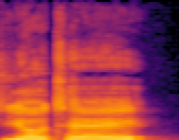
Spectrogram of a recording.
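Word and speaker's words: Yōtei: It's Yote. Okay, Yote. That's how it's pronounced.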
